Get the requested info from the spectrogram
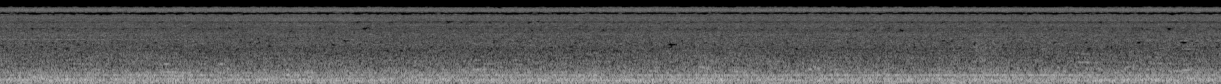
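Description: Carpet overlock and conveying line running: a steady, dense machine noise without distinct knocks or pauses.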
